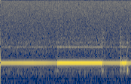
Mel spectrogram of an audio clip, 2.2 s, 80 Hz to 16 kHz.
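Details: 1929 Victor RE-45 radio during neutralization adjustment with an unheated tube in the stage: a steady pure whistle near one kilohertz from the speaker, swelling in bursts while adjusting, growing quieter as tuned; the set is oscillating.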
